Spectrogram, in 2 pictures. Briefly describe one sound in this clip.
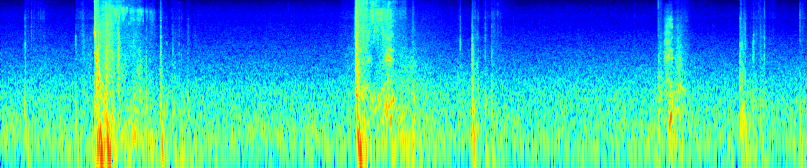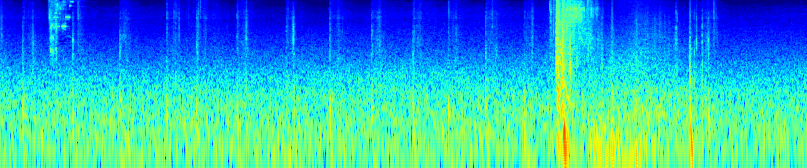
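Web lines snap and whoosh past as a figure swings up through the air.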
